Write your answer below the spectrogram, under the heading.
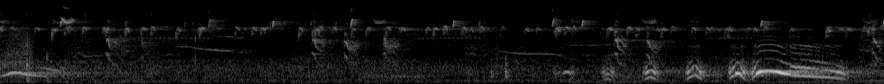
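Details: Barred owl mostly faint early on, building near the end into a run of short hoots and one loud, drawn-out hoot that rises and falls, with chirping songbirds filling the background.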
